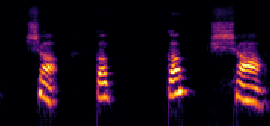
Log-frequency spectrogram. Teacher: इसमें क और श मिला इसलिए इसकी साउंड में भी श क और श की आवाज आती है।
